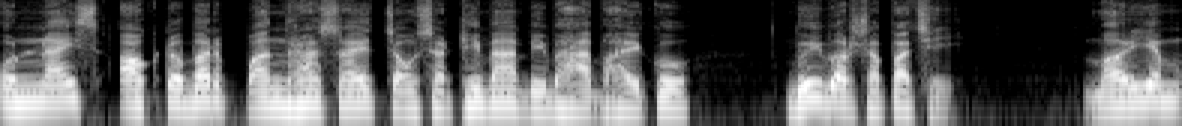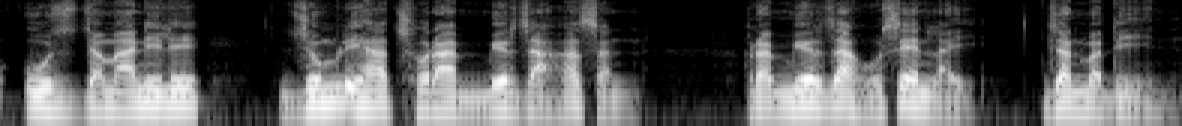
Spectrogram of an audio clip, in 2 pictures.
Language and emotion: Nepali, neutral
